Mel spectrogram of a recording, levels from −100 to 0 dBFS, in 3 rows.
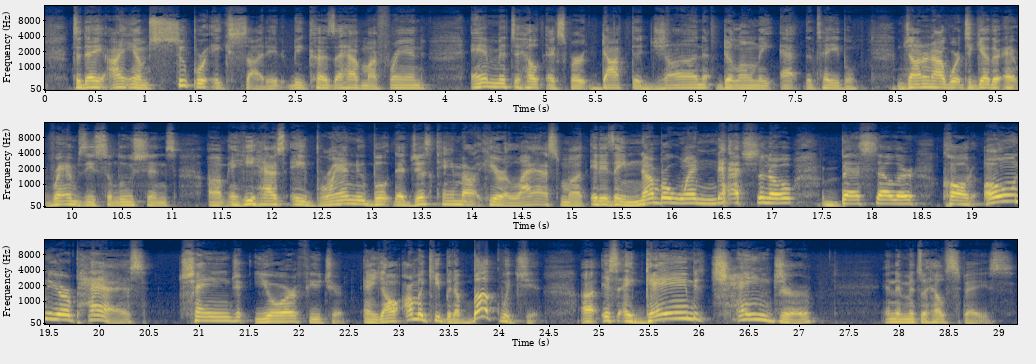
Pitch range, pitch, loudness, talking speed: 115-155 Hz, 130 Hz, -17 LUFS, 160 wpm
